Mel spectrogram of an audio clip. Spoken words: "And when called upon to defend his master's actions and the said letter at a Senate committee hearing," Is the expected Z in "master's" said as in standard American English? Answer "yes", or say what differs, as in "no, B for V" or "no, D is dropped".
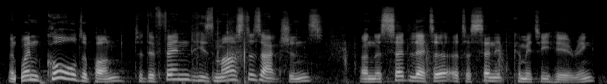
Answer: yes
